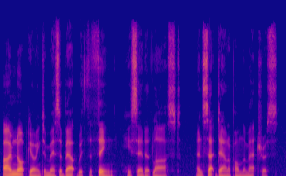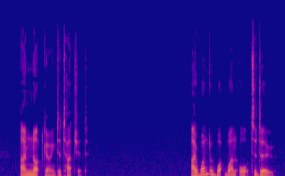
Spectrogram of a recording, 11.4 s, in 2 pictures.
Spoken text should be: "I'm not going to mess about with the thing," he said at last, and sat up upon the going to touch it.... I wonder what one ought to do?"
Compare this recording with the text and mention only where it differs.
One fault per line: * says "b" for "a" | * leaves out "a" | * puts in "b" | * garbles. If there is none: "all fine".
* says "down" for "up"
* puts in "mattress I'm not"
